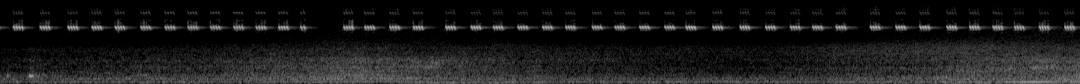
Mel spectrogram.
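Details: After rain, a cricket searching for a mate chirps intensely: rapid high ringing pulses about four a second, broken by a short pause early on, then resuming steadily over soft low background noise.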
